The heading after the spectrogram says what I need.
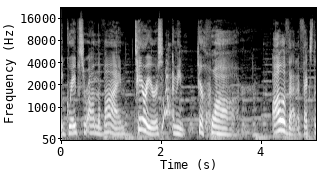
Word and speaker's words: terroir: Climate, soil, and terrain, the bougie word for the combination of these factors is terroir. And it looks a lot like terrier, but that's definitely not how you say it.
